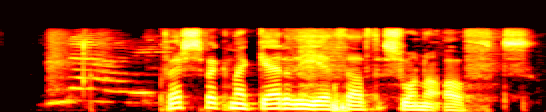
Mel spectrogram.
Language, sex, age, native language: Icelandic, male, 30-39, Icelandic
